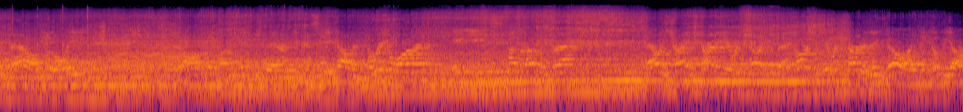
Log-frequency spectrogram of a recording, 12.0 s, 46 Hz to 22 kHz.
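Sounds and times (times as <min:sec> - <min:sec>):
distant voice over loudspeakers: 0:00.0 - 0:07.4, 0:08.0 - 0:12.0
vehicle engines idling: 0:00.0 - 0:12.0.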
